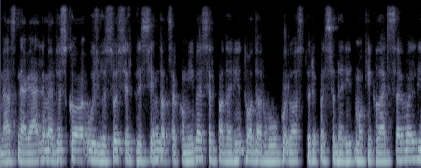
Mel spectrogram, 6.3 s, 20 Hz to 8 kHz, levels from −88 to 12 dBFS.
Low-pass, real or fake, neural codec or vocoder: 7.2 kHz; real; none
